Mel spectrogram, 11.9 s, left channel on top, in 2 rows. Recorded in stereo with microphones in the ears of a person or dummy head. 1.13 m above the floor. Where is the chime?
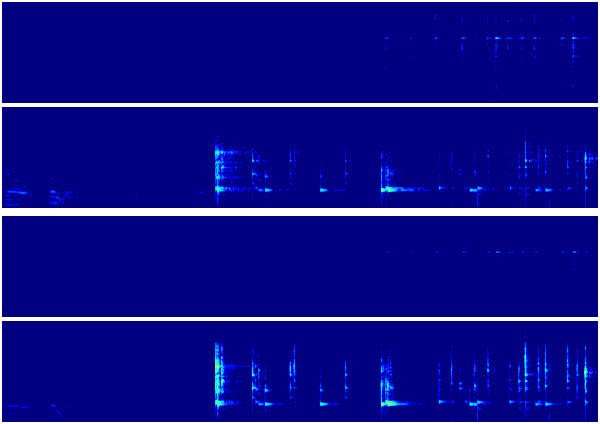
55° right (ahead or behind), 0.7 m.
